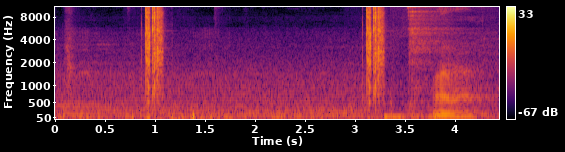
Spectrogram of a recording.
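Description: Two sharp clicks, one about a second in and one about three seconds in, over quiet room tone.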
